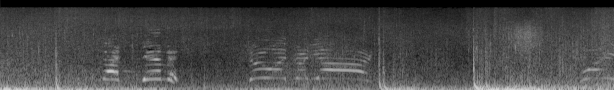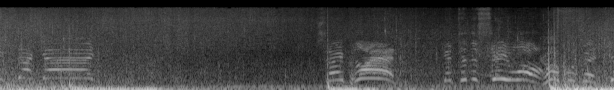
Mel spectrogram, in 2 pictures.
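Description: Men shout urgently close by.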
